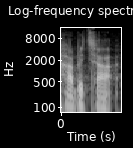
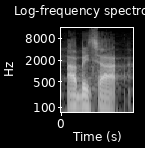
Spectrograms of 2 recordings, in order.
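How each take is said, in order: First: It is said in the speaker's ordinary accent. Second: It is said in a put-on Mancunian accent.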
